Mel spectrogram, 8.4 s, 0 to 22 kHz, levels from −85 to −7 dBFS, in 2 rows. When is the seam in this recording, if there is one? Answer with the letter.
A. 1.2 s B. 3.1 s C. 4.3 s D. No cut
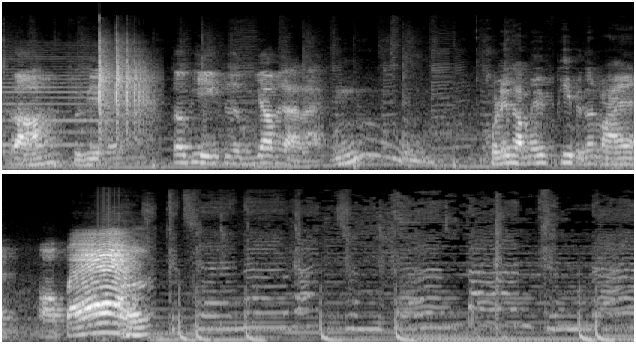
D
